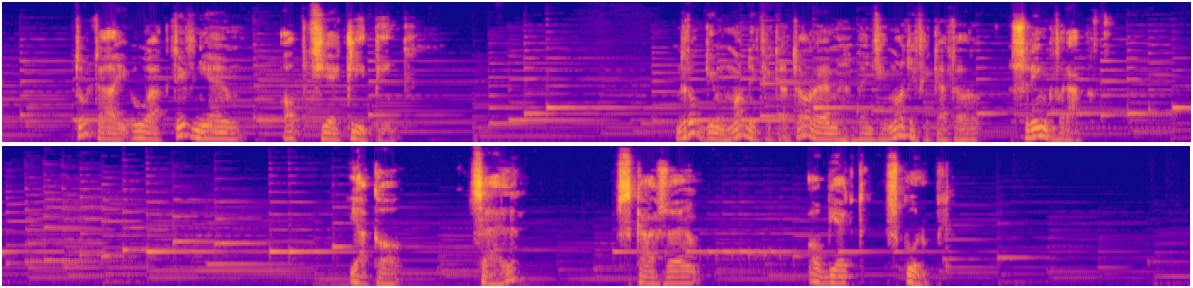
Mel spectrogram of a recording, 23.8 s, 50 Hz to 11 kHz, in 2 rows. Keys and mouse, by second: 4.5 click, 10.9-12.9 drag.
